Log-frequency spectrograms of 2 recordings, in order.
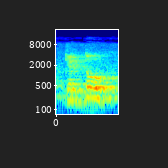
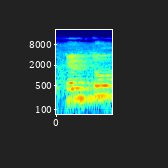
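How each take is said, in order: Both takes have the same delivery.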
